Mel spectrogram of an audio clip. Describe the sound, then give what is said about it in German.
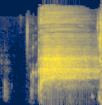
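Freshly poured wheat beer is sipped with a sustained, hissy slurp of about a second, preceded by a few small lip and breath sounds and followed by a soft breath. “Ich werde jetzt zum allerersten Mal hier live in der Sendung, ich nehme mal einen Schluck,”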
